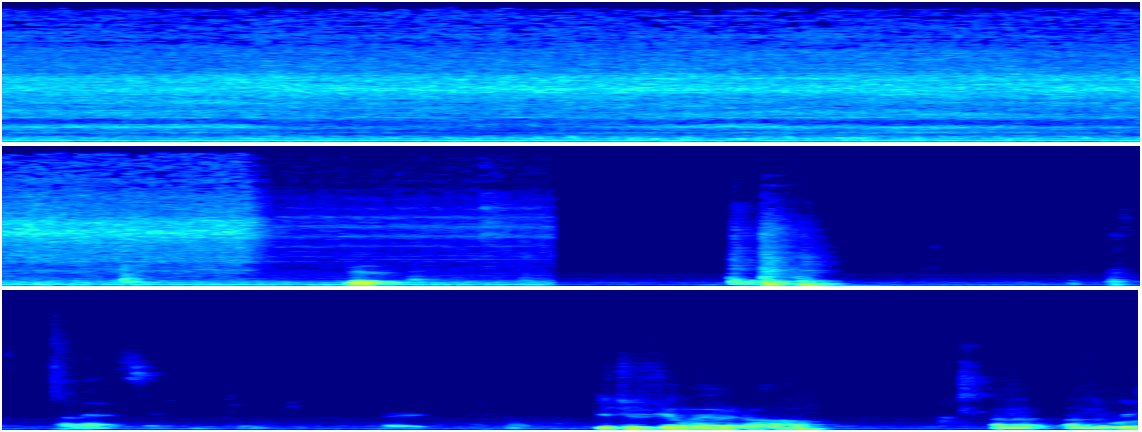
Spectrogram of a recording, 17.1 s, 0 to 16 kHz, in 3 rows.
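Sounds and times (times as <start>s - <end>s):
dental suction hissing: 0.0s - 8.5s.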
